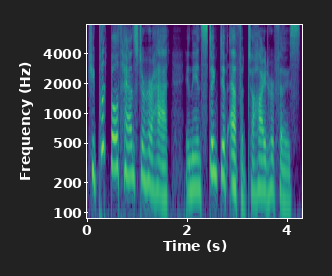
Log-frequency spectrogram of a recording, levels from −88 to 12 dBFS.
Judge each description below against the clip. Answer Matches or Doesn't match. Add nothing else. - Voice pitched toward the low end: Doesn't match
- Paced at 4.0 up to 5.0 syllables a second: Matches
